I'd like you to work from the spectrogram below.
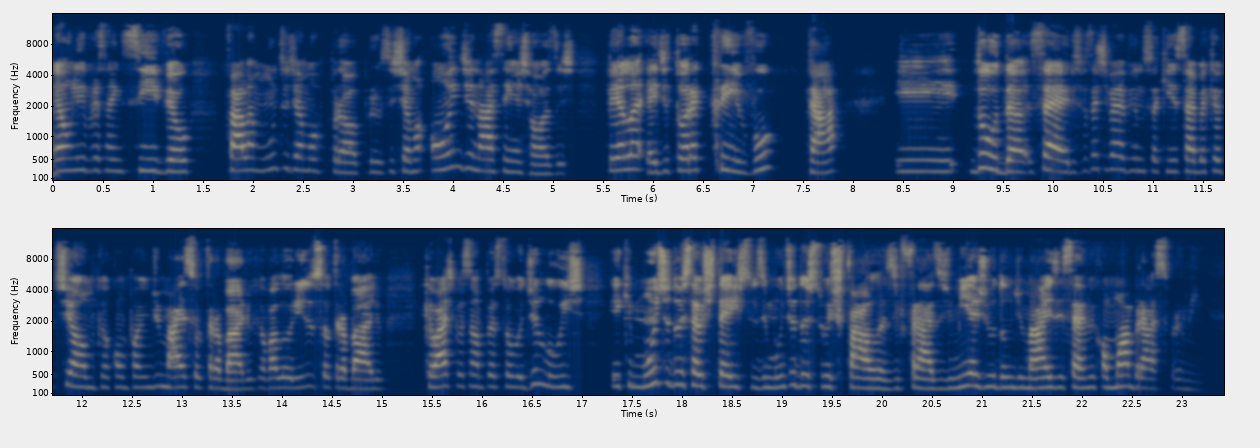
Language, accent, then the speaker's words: Portuguese; Brazil; nós, como brasileiros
